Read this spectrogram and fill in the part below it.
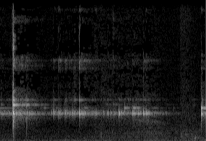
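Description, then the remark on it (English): Handmade clay bells, made by the player, ring with bright, high clinks: a sharp strike at the start, lighter taps through the middle, and another clear strike at the end, each leaving a sustained, shimmering tone. “I have bells, clay bells I did myself.”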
